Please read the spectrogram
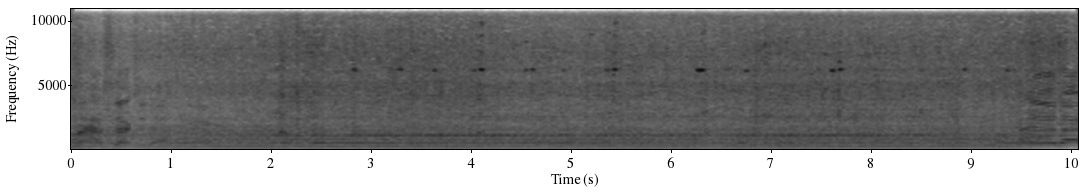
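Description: Exmark Lazer Z zero-turn mower's engine running steadily while the mower is driven along, with a steady high tone over it.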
